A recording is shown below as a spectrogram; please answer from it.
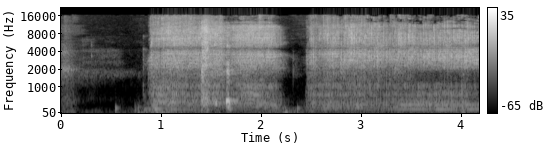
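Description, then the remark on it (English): Someone imitates a vampire hiss with two long, loud, breathy hisses separated by a short pause, with no talking. “All right, now, guys, do your best vampire hiss.”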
